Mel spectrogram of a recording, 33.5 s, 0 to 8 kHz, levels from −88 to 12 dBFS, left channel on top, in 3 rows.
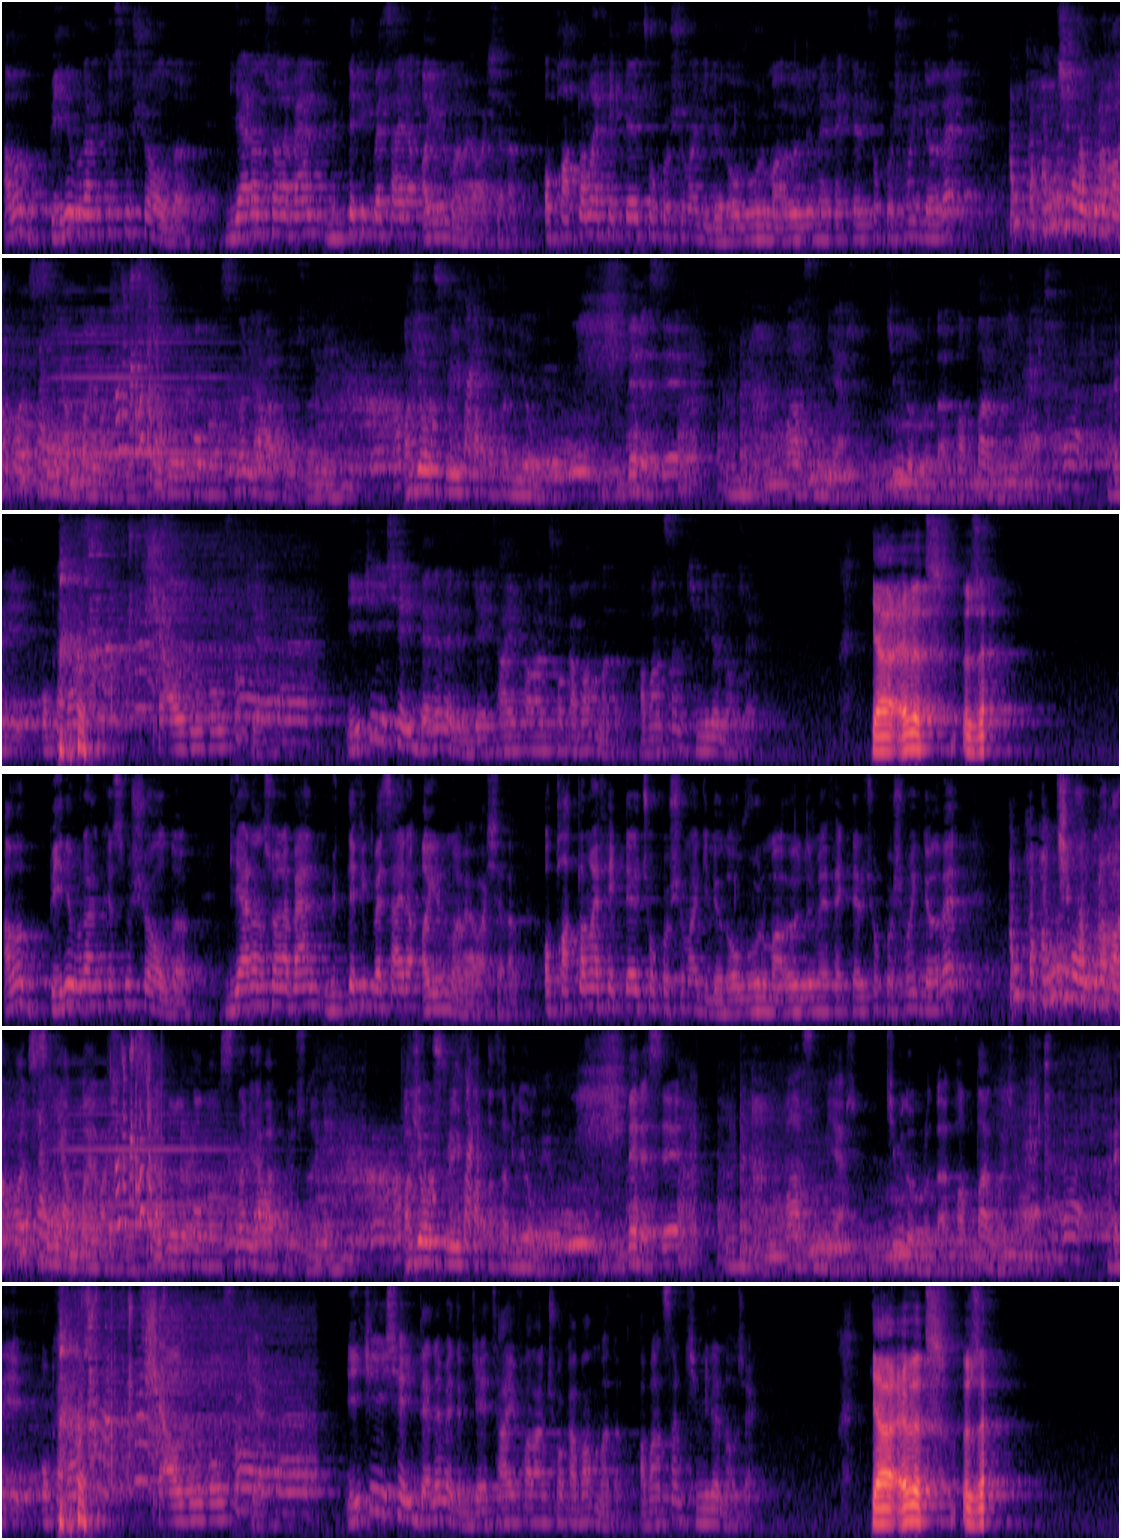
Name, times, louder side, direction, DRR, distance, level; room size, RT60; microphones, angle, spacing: voice 1, 0.0-1.9 2.2-9.8 10.5-14.5 15.2-16.7 17.4-18.0 18.3-19.7 20.0-21.5 22.2-23.4 23.7-25.0 25.8-29.9, right 2 dB, 55° right, 8 dB, 1.4 m, -42 dB
sound 1, 8.9-25.5, right 4 dB, 75° right, 1.2 m, -44 dB
Bowed string instrument, 11.6-15.3, equal, 5° right, 1.1 m, -50 dB
voice 2, 17.0-17.4 22.9-23.3 31.1-32.2, right 3 dB, 25° right, 9 dB, 0.4 m, -25 dB
14.0 x 12.5 x 5.6 m, 1.1 s
head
